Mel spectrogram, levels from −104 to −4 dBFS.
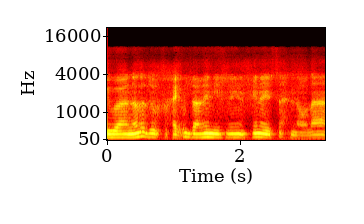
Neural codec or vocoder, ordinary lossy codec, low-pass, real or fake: codec, 24 kHz, 0.5 kbps, DualCodec; MP3, 64 kbps; 10.8 kHz; fake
